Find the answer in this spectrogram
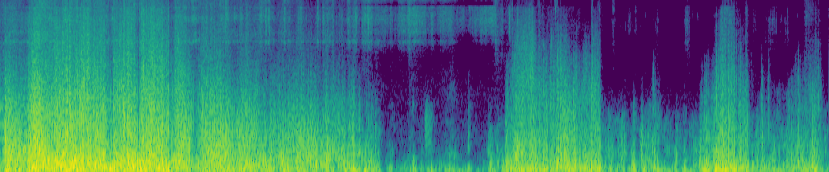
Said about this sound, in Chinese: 今天大家听到的可能不是鸟声，是风声。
